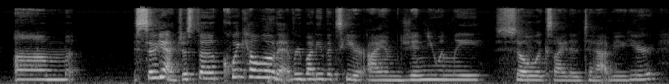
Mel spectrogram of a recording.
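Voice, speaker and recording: In an American accent, a woman speaks at a fairly high pitch with audible room echo. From US South, South Carolina. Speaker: book reviewer, YouTuber. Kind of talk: casual chat, partly reading from a script.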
